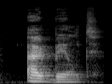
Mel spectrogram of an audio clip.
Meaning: first-person singular dependent-clause present indicative of uitbeelden
- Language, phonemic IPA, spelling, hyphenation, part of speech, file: Dutch, /ˈœy̯dˌbeːlt/, uitbeeld, uit‧beeld, verb, Nl-uitbeeld.ogg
